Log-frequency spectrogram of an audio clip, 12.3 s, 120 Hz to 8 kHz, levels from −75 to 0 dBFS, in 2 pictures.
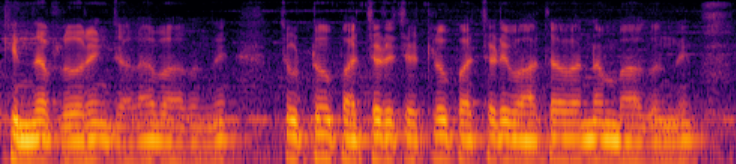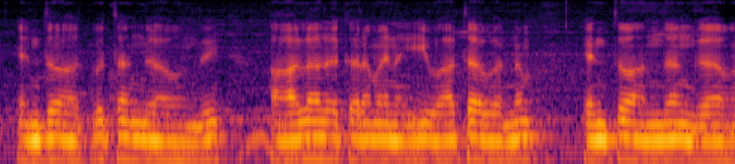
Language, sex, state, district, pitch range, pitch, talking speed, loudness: Telugu, male, Andhra Pradesh, Srikakulam, 110-120 Hz, 115 Hz, 95 wpm, -20 LUFS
